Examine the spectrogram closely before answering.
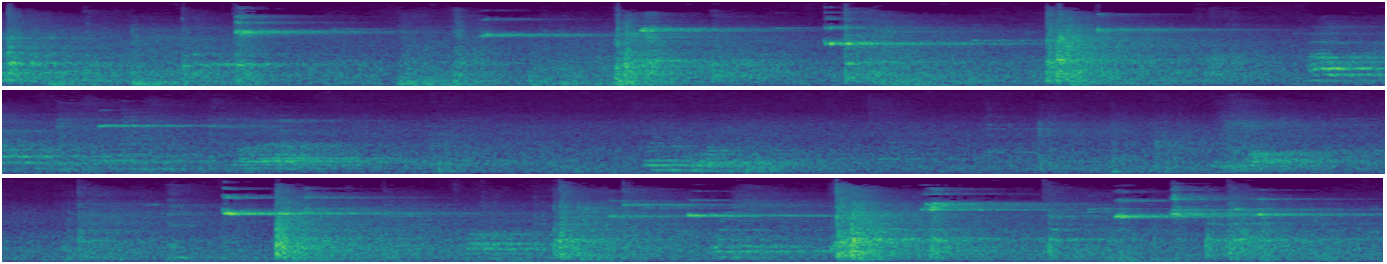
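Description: Rackets strike a shuttlecock with sharp pops that echo in a large hall.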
